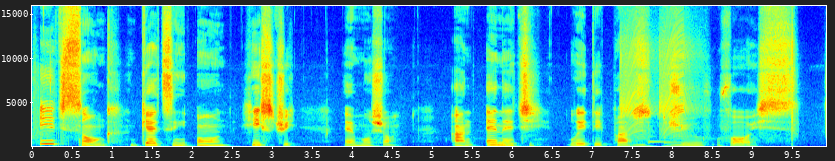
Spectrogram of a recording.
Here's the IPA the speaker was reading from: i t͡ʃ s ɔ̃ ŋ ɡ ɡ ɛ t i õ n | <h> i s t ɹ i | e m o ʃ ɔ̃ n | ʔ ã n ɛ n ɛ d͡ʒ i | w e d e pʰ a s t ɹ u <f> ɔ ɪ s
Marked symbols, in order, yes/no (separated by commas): yes, no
